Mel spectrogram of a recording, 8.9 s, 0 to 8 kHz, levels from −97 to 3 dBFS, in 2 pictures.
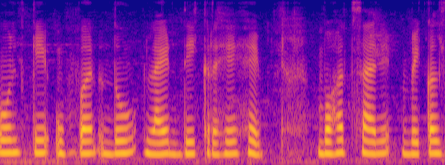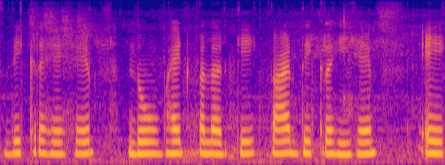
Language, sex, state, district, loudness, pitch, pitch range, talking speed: Hindi, female, Chhattisgarh, Sukma, -17 LUFS, 220 Hz, 215-225 Hz, 150 wpm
